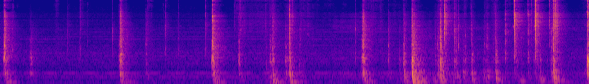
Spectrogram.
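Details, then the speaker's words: Car door repeated bursts of dull taps and clunks after pressing the remote to lock; the lock actuator keeps cycling, likely because the bars from the handle to the double-locking mechanism are disconnected, not confirmed. "when you press the remote the bars disconnected so we've got to get into that and find out what is going on in there"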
